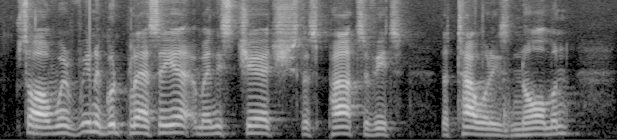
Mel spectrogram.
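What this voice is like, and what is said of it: Cumbrian accent, toned down. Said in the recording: “the Cumbrian dialect ... It's very strong accent. I've got my Sunder voice on here, otherwise people in general can't hardly understand me. Because it is a really strong accent.”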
